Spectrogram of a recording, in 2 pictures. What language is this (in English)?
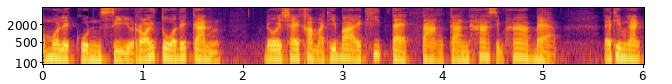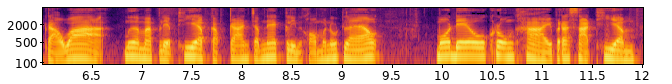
Thai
